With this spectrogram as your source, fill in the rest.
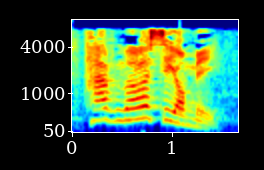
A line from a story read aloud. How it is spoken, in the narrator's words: screaming wildly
